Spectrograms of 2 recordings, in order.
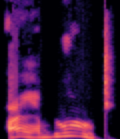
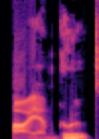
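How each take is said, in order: First: Higher and very slow, drawn-out Groot; young Groot voice. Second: Groot voice. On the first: Host retries the Groot line for his co-host, higher and very slow. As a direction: stretch each word out up high like baby Groot. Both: Shown as a demonstration. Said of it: "I can't do the fucking young Groot voice".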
